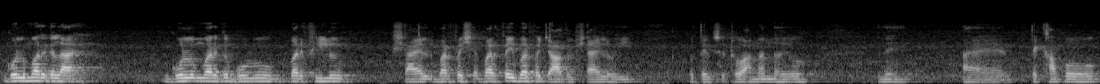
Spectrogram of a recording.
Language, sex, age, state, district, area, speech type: Sindhi, male, 60+, Madhya Pradesh, Katni, urban, spontaneous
